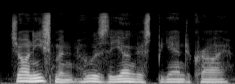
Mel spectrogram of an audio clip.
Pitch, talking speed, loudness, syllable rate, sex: 120 Hz, 230 wpm, -17 LUFS, 5.7 syllables/s, male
